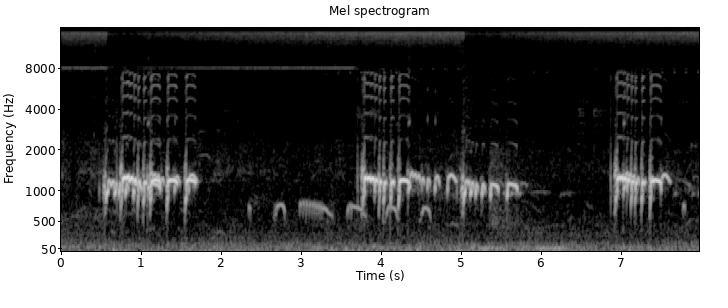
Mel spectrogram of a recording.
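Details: Local zebra dove phrases used as a lure: crisp stuttered runs of five or six bright notes, then a spell of soft descending coos, with the next loud run about three seconds later.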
